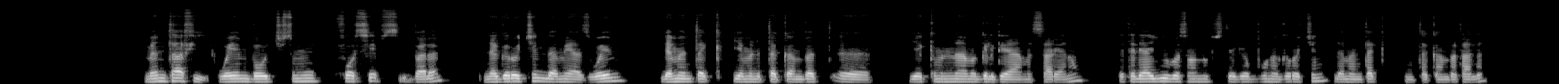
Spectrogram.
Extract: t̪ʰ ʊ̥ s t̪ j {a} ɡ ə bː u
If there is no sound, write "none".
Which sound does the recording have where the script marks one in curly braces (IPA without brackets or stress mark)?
ɛ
